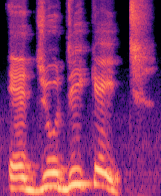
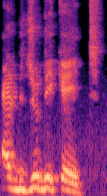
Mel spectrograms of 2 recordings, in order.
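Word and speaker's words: adjudicate: এমনটা এজন তারপরে পাচ্ছি এটা ডি বাদ গেলে কি হবে এজুডিকেট এজুডিকেট কেট নয় কেট ওকে সি এটিই কেট ওকে এজুডিকেট এজুডিকেট নট এডজুডিকেট অলরাইট প্রথম চ্যাপ্টার ক্ষেত্রে এভাবে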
